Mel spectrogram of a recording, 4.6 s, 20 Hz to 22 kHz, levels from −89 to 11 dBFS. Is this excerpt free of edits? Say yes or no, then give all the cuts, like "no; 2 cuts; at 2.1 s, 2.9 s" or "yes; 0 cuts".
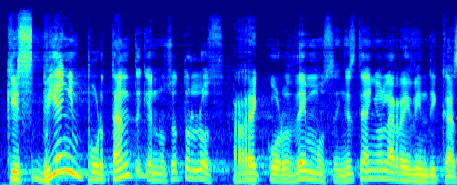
no; 1 cut; at 2.3 s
